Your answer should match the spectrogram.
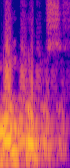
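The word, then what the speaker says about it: Mantoux: মনক্স test বানানটা হবে উচ্চারণ হবে মন্টক্স কিন্তু বানানটা হবে মেন্টক্স এর আরেকটা নাম আছে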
